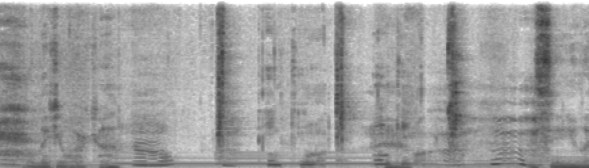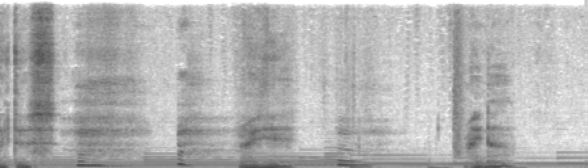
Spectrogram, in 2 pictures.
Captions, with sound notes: We'll make it work, huh? Oh. [kissing sound] Thank you. Thank you. Seeing you like this... [laughing] Right here. Right now.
